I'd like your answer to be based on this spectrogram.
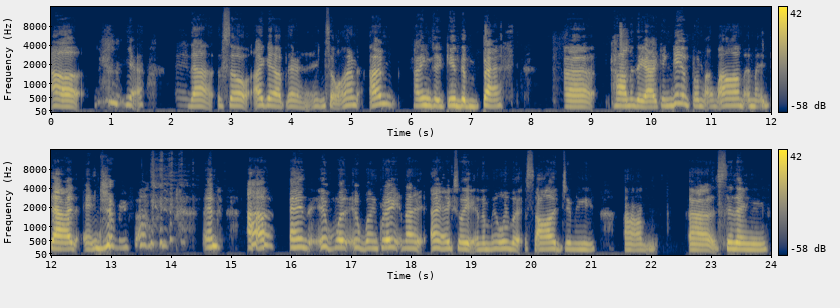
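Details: Adult woman with mild cerebral palsy that she says mainly affects her speech and motor skills, speaking in a podcast interview; dysarthria (cerebral palsy).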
